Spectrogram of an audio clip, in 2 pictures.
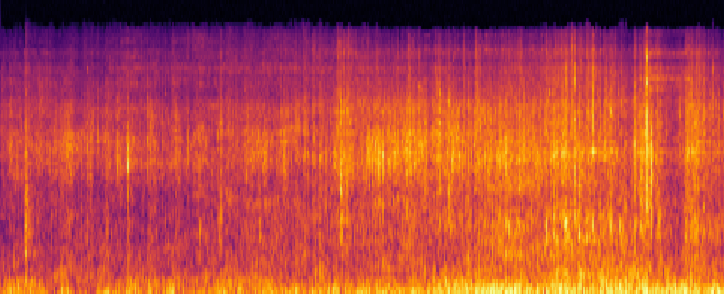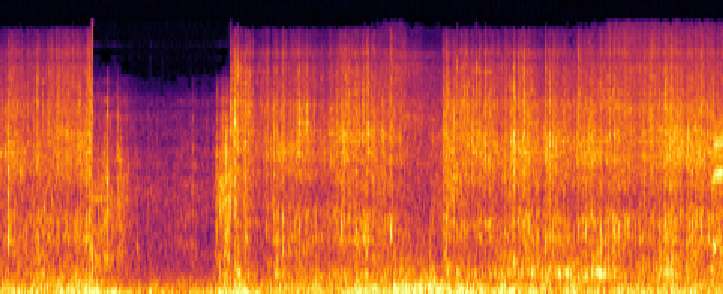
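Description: Downhill mountain bike descending dry dirt and rock: the tyres roll and rattle over the ground and wind buffets the camera microphone, growing louder as the bike gathers speed. A little after eleven seconds the hiss briefly dies away for about a second, then returns.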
